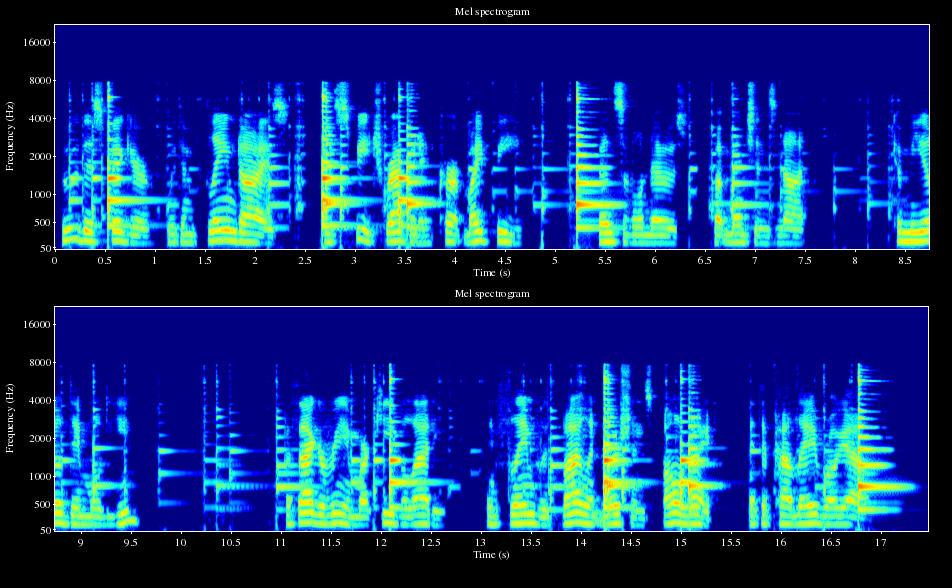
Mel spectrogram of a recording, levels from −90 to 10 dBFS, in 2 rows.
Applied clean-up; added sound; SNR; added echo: classical method spectral subtraction.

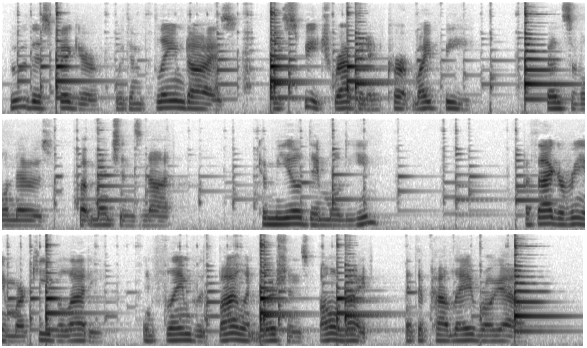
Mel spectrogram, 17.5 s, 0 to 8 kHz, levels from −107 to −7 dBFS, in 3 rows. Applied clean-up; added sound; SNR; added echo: none; Plucked string instrument; -2 dB; none.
